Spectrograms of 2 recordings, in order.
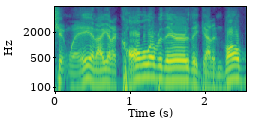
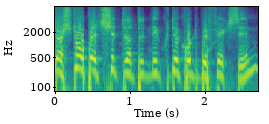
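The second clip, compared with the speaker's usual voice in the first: poor put-on Irish accent, much higher pitch; 6 semitones higher than usual. Asked to say it like a German, the speaker slips into a Lucky Charms guy accent. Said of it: "That's not German".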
